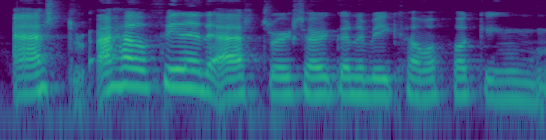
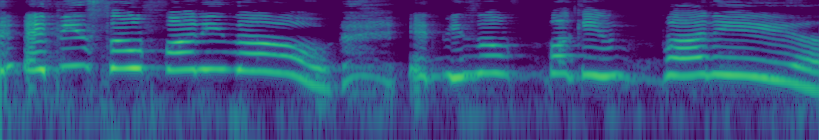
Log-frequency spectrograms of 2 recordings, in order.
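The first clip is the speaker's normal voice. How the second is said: high giggly laughing voice; 12 semitones higher, 4 dB louder than usual. Real, not acted. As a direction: squeal it through laughter. Cracking up at shirt idea.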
